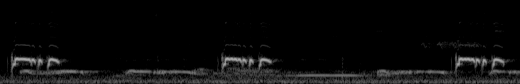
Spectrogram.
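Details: Local zebra dove (perkutut lokal) singing briskly in the 'uraa umum' style: a loud, short three-part cooing phrase about every two and a half seconds, over lower, long, steady hums from other birds and a faint background hiss.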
